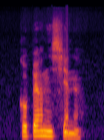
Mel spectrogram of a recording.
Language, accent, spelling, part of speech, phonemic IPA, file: French, France, copernicienne, adjective, /kɔ.pɛʁ.ni.sjɛn/, LL-Q150 (fra)-copernicienne.wav
- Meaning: feminine singular of copernicien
